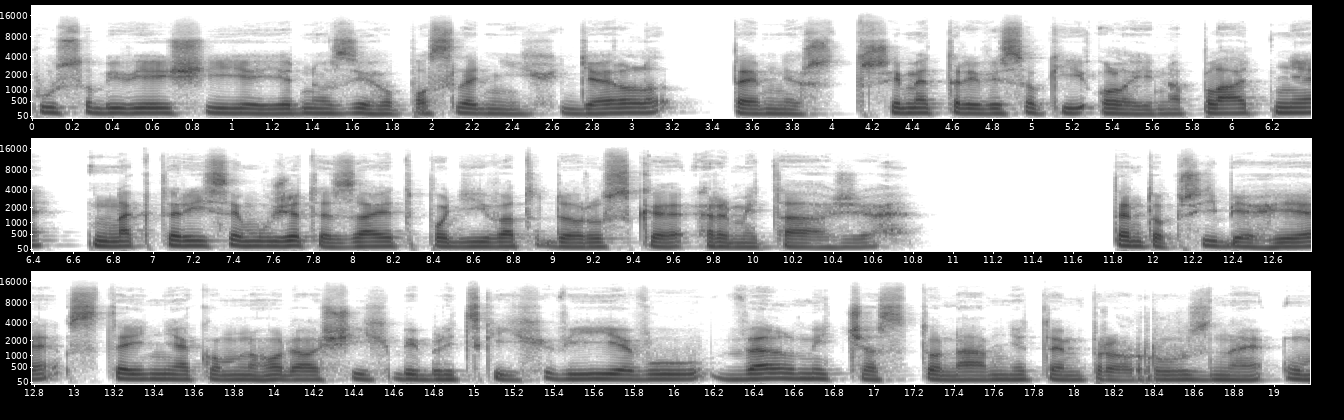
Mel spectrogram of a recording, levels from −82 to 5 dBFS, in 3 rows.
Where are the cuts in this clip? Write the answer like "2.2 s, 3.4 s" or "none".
11.5 s, 12.9 s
